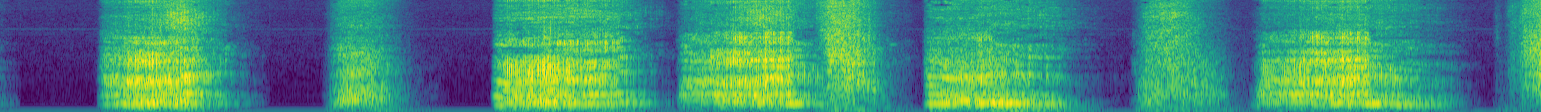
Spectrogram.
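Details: Seven short, rough roaring bellows from a bull outdoors, each lasting under a second and coming roughly every second, broken by clean silent pauses; gravelly and full-toned, nothing else audible.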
